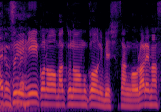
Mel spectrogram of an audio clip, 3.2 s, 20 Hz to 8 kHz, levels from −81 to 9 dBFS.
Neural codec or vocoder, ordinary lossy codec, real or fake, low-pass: none; none; real; none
